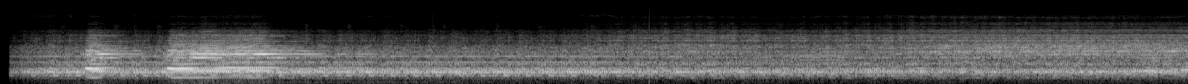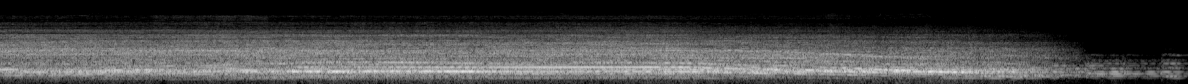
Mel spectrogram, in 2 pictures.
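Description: Sound from a LokSound 5 XL decoder in a USA Trains Gauge 1 GP9 model, through the model's speaker: two diesel horn blasts, the second longer, then the diesel engine sound running. The engine sound rises in pitch partway through and falls back near the end.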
